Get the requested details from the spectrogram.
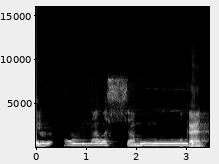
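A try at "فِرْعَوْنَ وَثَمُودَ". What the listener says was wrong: Bukan wassamud. Kalau wassamud ada tasdid. Wasamud. Wasamud.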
